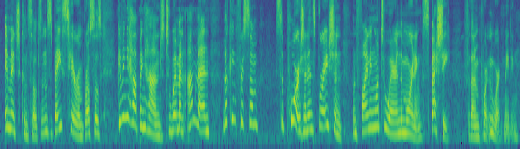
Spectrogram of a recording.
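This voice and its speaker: A woman's voice: sits high, a bit bright. A woman reporter presenting a lifestyle magazine piece, moving between scripted narration and interview questions.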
